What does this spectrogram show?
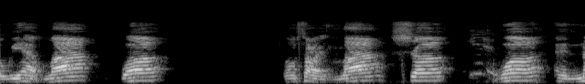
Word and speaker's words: Lashawan: And then w and n have a connector under both of them. connecting both of these letters from w and na to wan. So it's pronounced la shaan.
